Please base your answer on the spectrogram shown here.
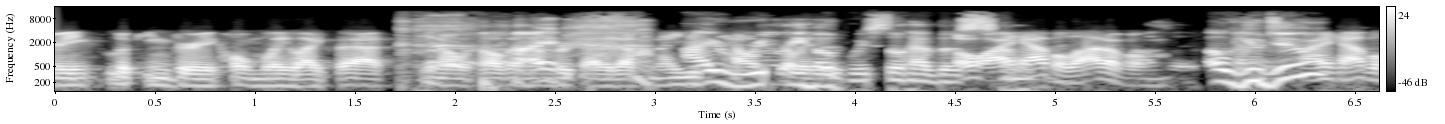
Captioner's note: laughter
